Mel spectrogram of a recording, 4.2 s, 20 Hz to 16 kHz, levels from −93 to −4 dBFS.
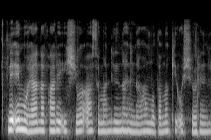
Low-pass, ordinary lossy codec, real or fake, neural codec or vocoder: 9.9 kHz; none; fake; autoencoder, 22.05 kHz, a latent of 192 numbers a frame, VITS, trained on one speaker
